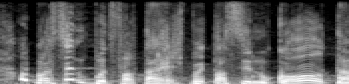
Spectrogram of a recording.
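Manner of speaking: normal talking voice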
